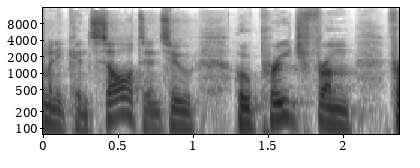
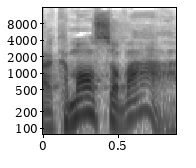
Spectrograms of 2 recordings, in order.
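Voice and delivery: fake put-on Louisiana accent, pitched higher; 4 semitones higher than usual. Explaining that faking accents is inauthentic, giving a fake Cajun accent example. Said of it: "if I fake a Cajun accent".

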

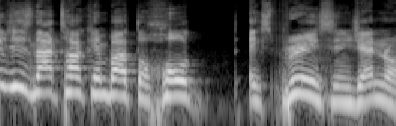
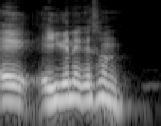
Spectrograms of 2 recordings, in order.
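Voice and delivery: ordinary delivery

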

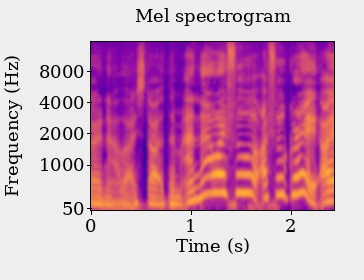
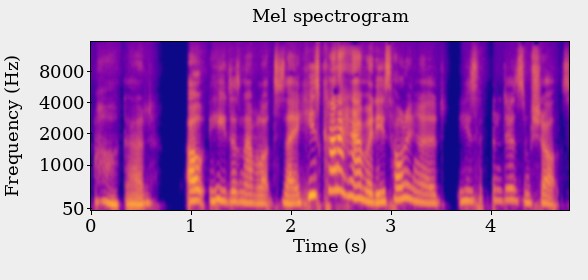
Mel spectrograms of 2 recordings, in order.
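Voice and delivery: normal talking voice

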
